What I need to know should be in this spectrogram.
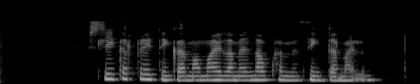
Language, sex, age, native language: Icelandic, female, 13, Icelandic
